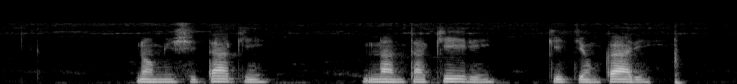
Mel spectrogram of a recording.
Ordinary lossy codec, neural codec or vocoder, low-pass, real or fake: Opus, 32 kbps; none; 7.2 kHz; real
